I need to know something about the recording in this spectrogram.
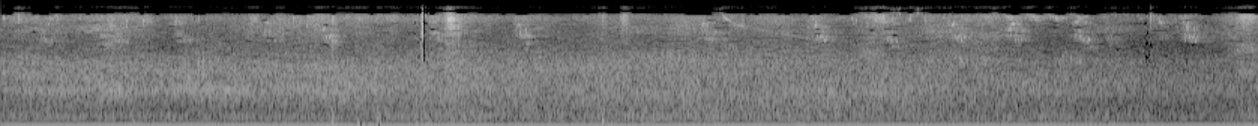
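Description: Steady outdoor background hiss with short, high chirps scattered through it, the loudest two close together about three and a half seconds in.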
